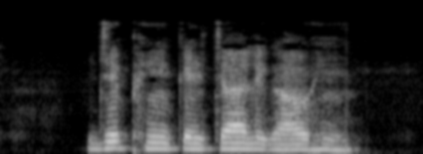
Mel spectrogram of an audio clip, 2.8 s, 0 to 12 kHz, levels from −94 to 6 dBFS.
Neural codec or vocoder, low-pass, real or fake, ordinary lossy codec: codec, 16 kHz, 8 kbps, FreqCodec, smaller model; 7.2 kHz; fake; MP3, 48 kbps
